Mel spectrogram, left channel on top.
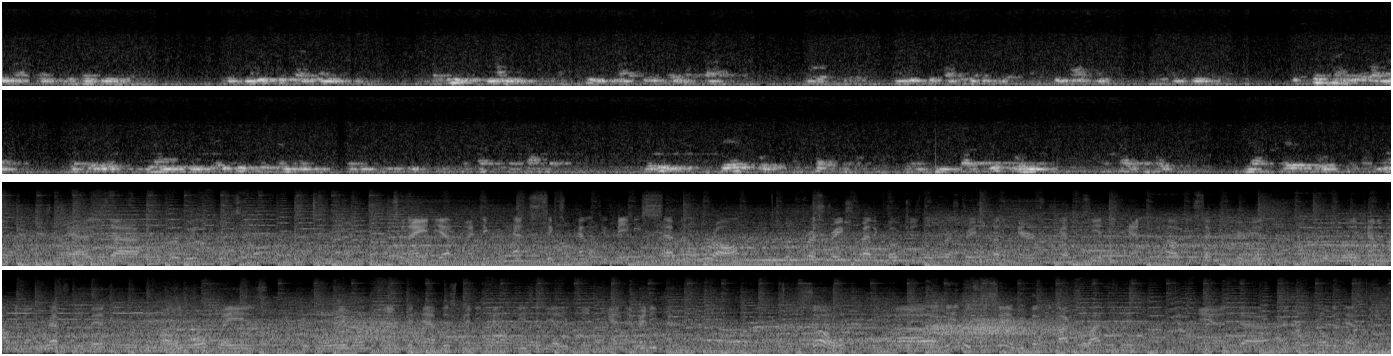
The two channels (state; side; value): different; both; correlation 0.00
